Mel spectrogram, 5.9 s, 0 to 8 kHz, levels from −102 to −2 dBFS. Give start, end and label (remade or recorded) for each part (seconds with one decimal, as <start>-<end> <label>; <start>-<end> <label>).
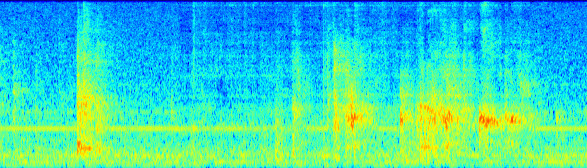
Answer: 0.0-1.8 recorded; 1.8-5.3 remade; 5.3-5.9 recorded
